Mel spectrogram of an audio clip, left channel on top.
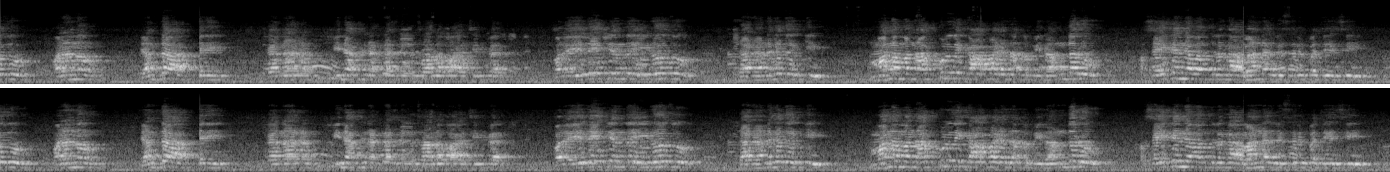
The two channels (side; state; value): both; normal; correlation 0.25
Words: మనను ఎంత మీనాక్షి నటరాజన్ చాలా బాగా చెప్పారు. మనం ఏదైతే ఉందో ఈ రోజు దాన్ని అనగదొక్కి మన హక్కుల్ని కాపాడేదాకా మీరందరూ చైతన్యవంతులుగా మండలి విస్తరింపజేసి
